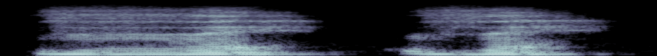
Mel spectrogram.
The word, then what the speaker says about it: the: Parece una D, pero realmente no lo es. Es como una D y una F combinada tal vez. Tratamos de pronunciar la D, pero con mucho aire. The.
